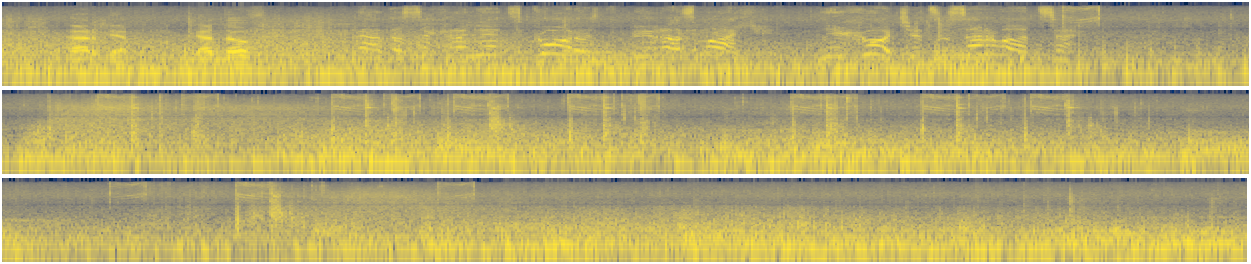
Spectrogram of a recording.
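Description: A strong wind roars.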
